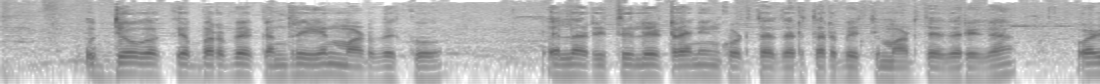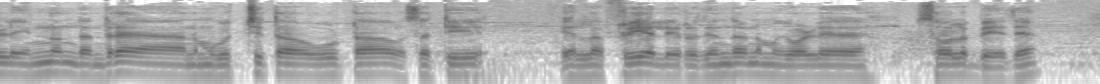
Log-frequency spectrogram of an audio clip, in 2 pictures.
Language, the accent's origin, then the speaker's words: Kannada; Indur, Karnataka, India; ನಮ್ಮೂರು ಈ ಮುಂಡಗೋಡು ಹತ್ರ ಹಳ್ಳಿ ಇಂದೂರು.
